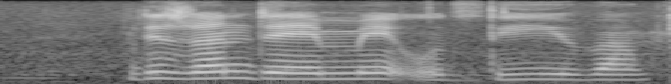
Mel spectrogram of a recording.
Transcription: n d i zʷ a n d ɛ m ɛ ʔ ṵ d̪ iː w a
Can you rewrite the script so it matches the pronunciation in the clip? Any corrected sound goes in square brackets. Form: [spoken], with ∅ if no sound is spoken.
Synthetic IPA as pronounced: n d i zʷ a n d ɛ m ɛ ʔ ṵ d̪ iː [β] a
